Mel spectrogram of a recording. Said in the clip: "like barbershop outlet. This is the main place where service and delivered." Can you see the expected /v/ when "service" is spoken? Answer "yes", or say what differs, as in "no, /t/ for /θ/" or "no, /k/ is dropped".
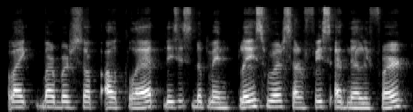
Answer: no, /f/ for /v/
